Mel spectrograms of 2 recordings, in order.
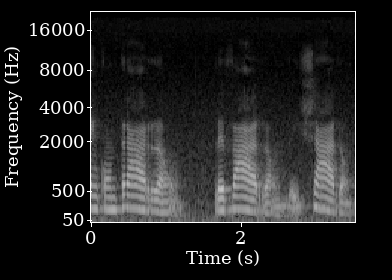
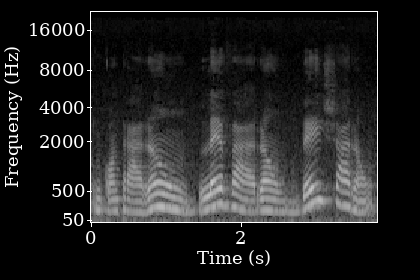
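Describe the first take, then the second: First: "Encontraram, levaram, deixaram" stressed on the next-to-last syllable, word by word; unstressed "ram" ending. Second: "encontrarão, levarão, deixarão" each stressed on the final "rão"; stressed "rão" ending. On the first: Teacher illustrating the past ending, "Encontraram, levaram, deixaram" stressed on the penultimate. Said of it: "A terminação ran". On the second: Teacher illustrating the future ending, "encontrarão, levarão, deixarão" stressed on the last syllable. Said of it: "a terminação rão". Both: Shown as a demonstration.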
